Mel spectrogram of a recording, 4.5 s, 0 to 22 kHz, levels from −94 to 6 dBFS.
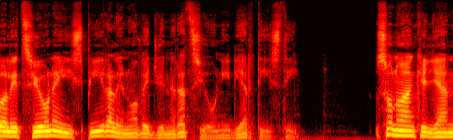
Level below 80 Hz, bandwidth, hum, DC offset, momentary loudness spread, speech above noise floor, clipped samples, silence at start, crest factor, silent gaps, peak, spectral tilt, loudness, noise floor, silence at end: -54 dBFS; over 20 kHz; none; under 0.1%; 14 LU; 41 dB; under 0.1%; 0 s; 18 dB; none; -10 dBFS; -5 dB/octave; -28 LUFS; -67 dBFS; 0 s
